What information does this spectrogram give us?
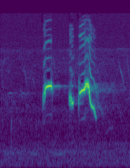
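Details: Red-vented bulbul call of three quick notes: a bright whistled note, a short clipped chirp, then a warbled note dropping away at the end, clean and unaccompanied.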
